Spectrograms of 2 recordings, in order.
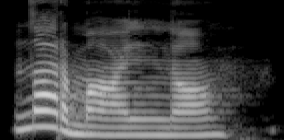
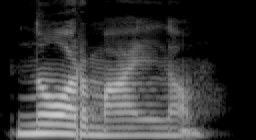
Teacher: суржиком часто говорять «а» замість «о», тому що саме в російській мові вимовляють «о» як «а» · Shown in: first take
